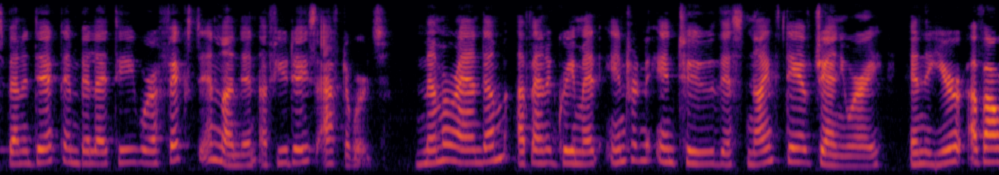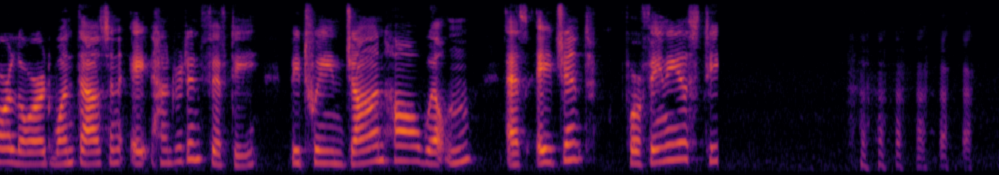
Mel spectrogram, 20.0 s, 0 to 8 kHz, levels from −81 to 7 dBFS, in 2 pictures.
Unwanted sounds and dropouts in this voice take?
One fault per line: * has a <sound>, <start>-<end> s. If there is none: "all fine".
* has a laugh, 18.5-19.8 s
